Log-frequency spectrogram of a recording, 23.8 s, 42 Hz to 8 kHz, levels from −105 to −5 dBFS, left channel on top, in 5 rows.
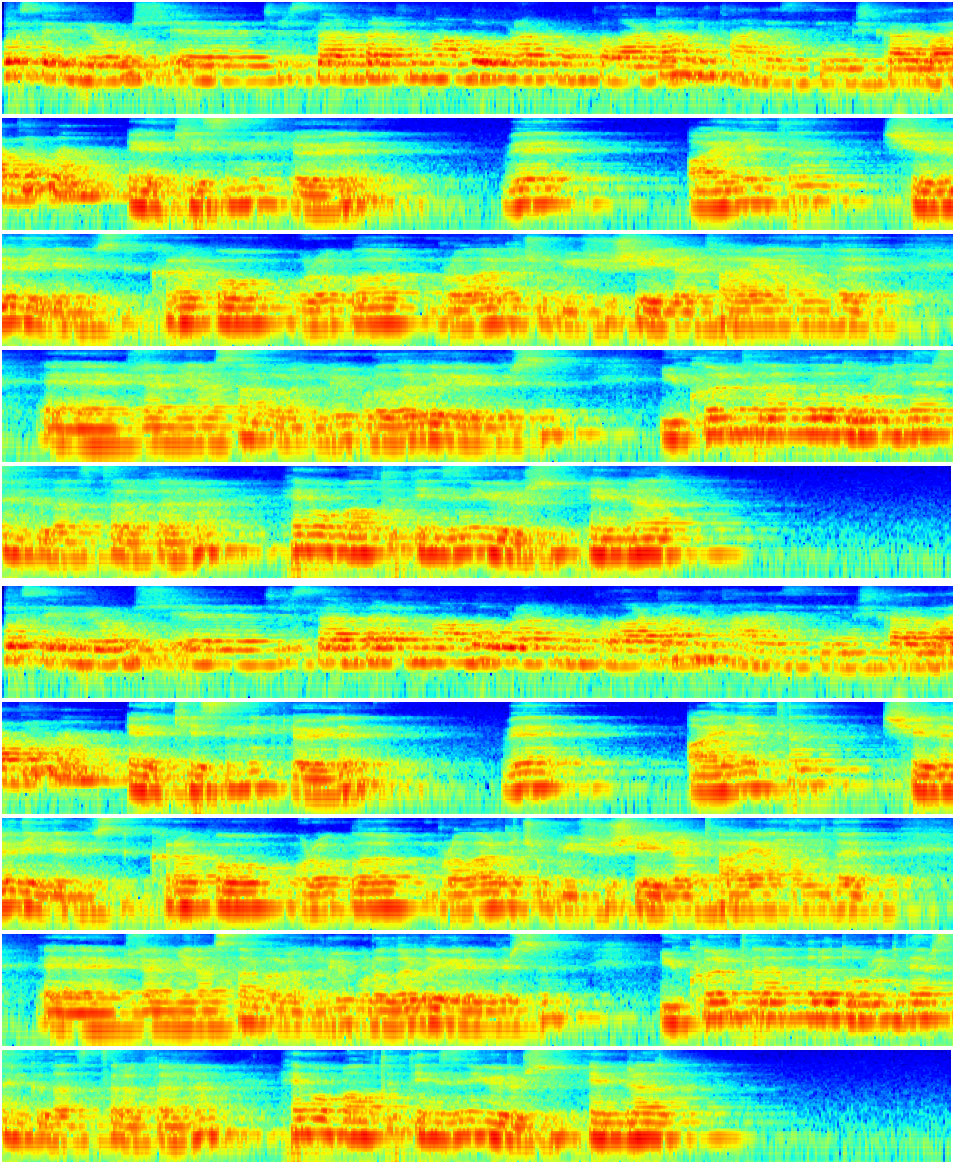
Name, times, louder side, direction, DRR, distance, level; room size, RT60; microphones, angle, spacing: voice 1, 0.0-5.2, left 1 dB, 80° left, -3 dB, 0.8 m, -24 dB
voice 2, 5.4-6.6 7.2-7.5 8.2-22.3, right 1 dB, 40° right, -1 dB, 0.6 m, -26 dB
5.3 x 2.5 x 2.4 m, 1.0 s
head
